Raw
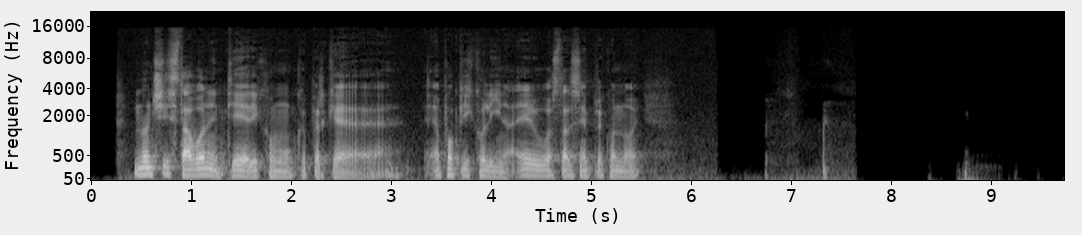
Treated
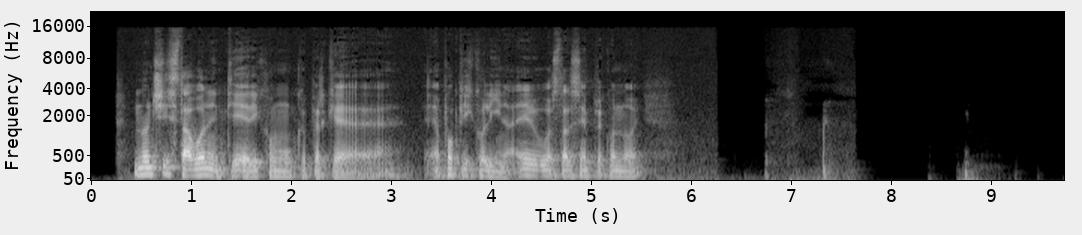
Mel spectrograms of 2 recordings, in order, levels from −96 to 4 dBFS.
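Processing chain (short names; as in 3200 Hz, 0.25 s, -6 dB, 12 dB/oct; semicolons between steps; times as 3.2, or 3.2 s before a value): notches 50/100/150/200/250/300/350/400 Hz; gain +6 dB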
